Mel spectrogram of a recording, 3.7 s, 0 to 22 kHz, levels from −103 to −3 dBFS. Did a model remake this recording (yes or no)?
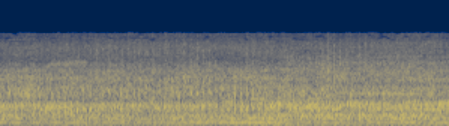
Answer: yes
